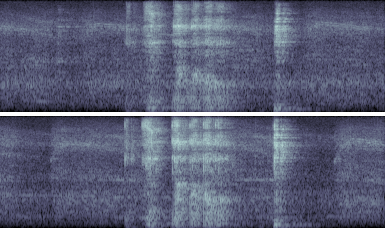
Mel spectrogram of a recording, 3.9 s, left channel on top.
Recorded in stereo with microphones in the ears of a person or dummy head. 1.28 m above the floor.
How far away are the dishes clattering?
I don't hear dishes clattering.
